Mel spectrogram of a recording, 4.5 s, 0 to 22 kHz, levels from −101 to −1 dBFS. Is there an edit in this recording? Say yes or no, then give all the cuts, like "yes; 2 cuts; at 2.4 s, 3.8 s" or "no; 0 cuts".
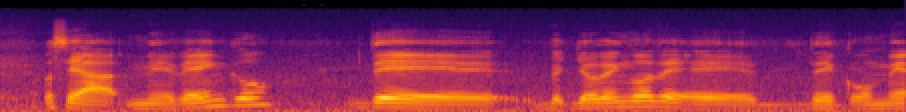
no; 0 cuts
